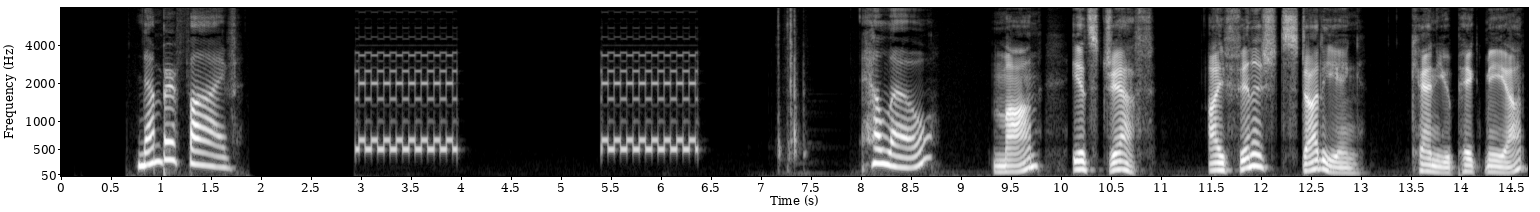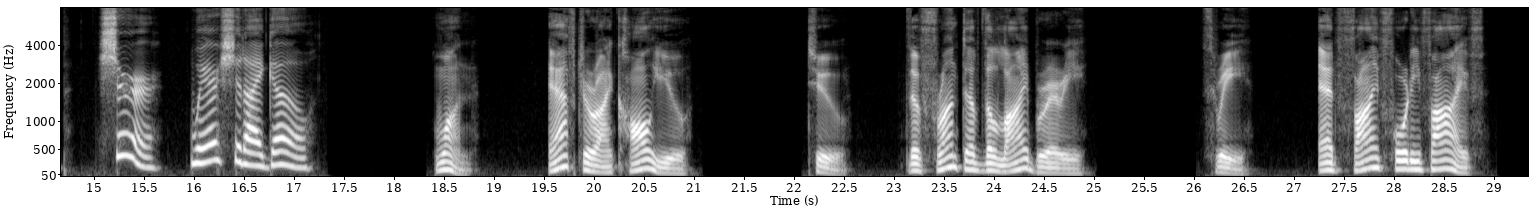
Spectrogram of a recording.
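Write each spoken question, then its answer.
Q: Sure. Where should I go?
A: 2: The front of the library.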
